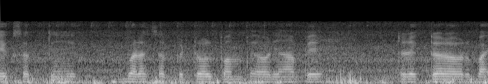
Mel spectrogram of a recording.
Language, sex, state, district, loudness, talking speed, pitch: Hindi, male, Bihar, West Champaran, -20 LUFS, 170 wpm, 120 Hz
